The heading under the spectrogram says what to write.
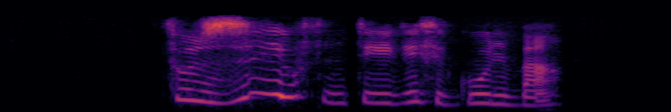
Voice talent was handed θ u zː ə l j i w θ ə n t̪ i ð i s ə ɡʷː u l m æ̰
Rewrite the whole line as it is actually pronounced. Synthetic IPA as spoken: θ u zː ə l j i w θ ə n t̪ i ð i θ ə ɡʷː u l m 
